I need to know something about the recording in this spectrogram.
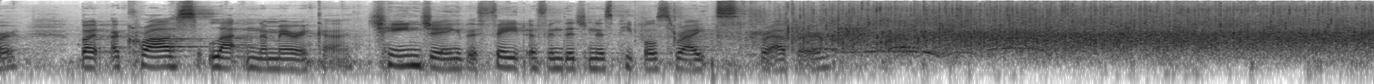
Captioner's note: applause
